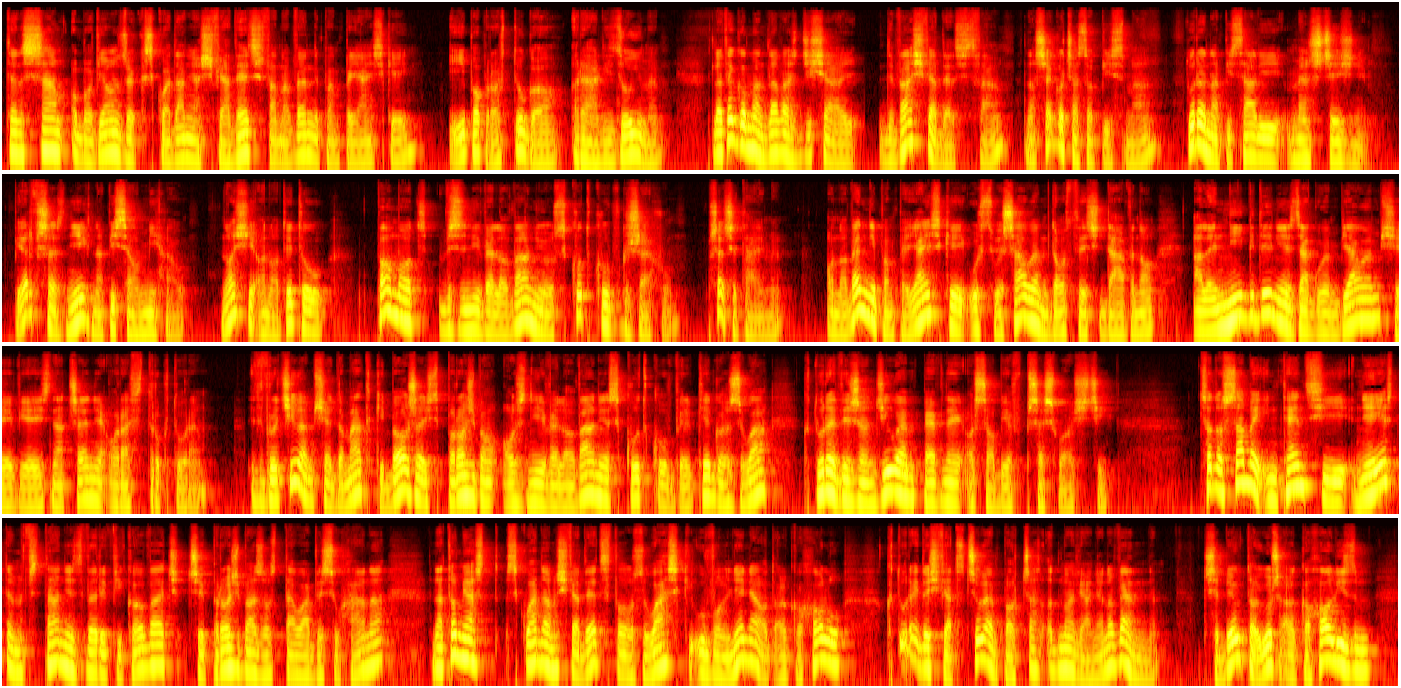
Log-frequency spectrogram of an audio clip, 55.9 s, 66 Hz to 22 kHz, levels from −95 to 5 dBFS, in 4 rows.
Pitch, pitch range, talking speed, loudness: 110 Hz, 95-130 Hz, 110 wpm, -22 LUFS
